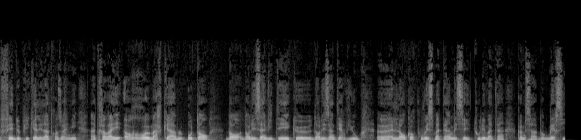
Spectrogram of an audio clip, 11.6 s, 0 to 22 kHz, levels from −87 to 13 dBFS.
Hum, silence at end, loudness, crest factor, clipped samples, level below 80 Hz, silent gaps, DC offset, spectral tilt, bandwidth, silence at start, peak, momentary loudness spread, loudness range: none; 0.35 s; -19 LUFS; 18 dB; under 0.1%; -44 dBFS; none; under 0.1%; -6.5 dB/octave; 15.5 kHz; 0 s; 0 dBFS; 10 LU; 4 LU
